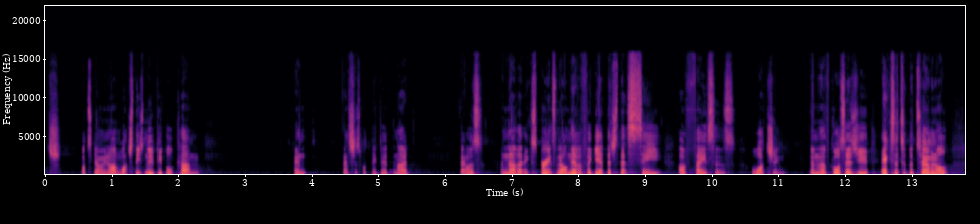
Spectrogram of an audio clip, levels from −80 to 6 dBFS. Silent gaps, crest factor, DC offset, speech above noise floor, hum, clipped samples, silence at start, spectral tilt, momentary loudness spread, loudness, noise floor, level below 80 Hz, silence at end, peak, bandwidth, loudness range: none; 24 dB; under 0.1%; 45 dB; none; under 0.1%; 0.05 s; -4 dB/octave; 12 LU; -29 LUFS; -74 dBFS; -76 dBFS; 0.25 s; -6 dBFS; 16 kHz; 9 LU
